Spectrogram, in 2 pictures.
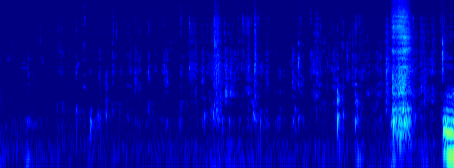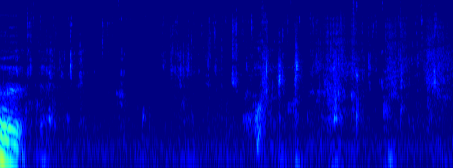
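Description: People chewing and eating at a table: soft chewing and small mouth and food clicks. About six seconds in there is a brief louder rushing noise, then a short hum that falls in pitch.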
